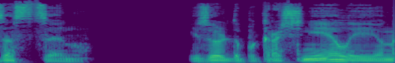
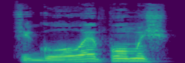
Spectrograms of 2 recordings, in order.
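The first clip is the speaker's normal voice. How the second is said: high, loud, eager concession; readily agreeing; 6 semitones higher, 9 dB louder than usual. Acted. Tipsy cat conceding to his friend, readily agreeing. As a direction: agree brightly and at once. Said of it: "с готовностью согласился Константин".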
